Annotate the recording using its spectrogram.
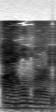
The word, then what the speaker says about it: Aylmer: He was at a place called, I believe it's pronounced Aylmer Lake, A-Y-L-M-E-R.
